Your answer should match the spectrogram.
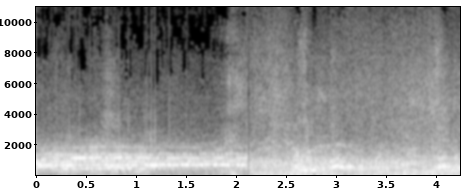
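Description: A man's voice drawn out on one long held note for about two seconds, followed by a few shorter cries.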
